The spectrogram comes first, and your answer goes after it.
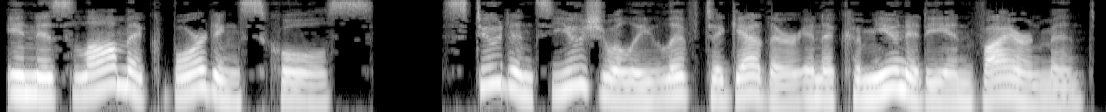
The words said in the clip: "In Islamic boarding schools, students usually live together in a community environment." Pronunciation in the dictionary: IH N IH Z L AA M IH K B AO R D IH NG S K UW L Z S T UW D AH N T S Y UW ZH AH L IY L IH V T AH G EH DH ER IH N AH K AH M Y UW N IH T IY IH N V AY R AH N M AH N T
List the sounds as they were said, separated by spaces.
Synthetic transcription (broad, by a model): IH N IH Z L AA M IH K B AO R D IH NG S K UW L Z S T UW D N T S Y UW ZH AH L IY L IH V T AH G EH DH ER IH N AH K AH M Y UW N IH T IY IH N V AY R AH N M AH N T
